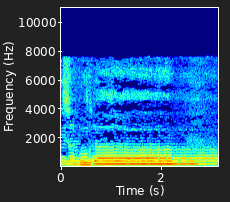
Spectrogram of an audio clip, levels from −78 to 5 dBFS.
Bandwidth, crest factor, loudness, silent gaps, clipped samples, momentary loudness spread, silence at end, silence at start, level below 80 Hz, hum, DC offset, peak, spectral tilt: 8 kHz; 10 dB; -14 LUFS; none; under 0.1%; 6 LU; 0 s; 0 s; -44 dBFS; none; under 0.1%; -4 dBFS; -7.5 dB/octave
